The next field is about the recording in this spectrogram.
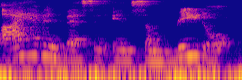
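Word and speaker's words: Riedel: have invested in some readil rhymes with needle wine glasses and these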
